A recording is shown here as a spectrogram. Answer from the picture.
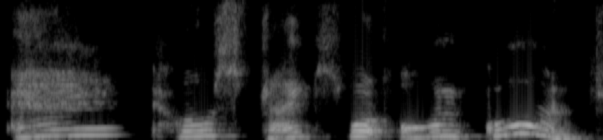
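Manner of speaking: sad storytelling. A narrator's reading. Storytelling sad moment, slowed.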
